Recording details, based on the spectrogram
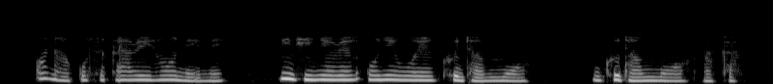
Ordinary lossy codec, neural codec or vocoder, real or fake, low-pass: none; codec, 16 kHz, 4 kbps, FunCodec, trained on Chinese and English, 50 frames a second; fake; 3.6 kHz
